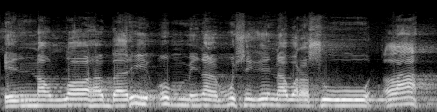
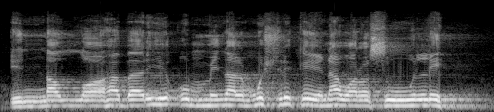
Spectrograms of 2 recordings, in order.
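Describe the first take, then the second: First: The final word ends with a different vowel. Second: The final word ends with an i vowel. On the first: God and His Messenger both disown the idolaters. The speaker calls it right. "Berarti harus" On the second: God disowns the idolaters and also the Messenger. The speaker calls it wrong.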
